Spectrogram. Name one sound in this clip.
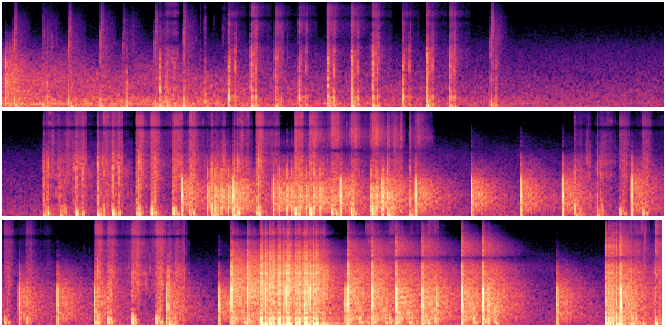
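Footsteps tap quickly on a hard floor indoors.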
